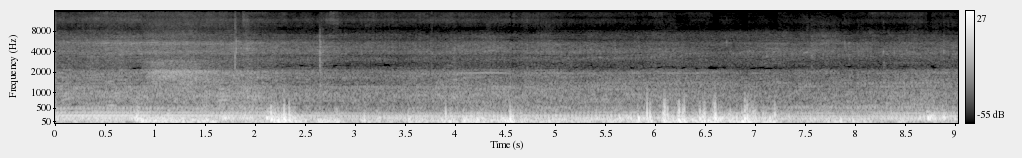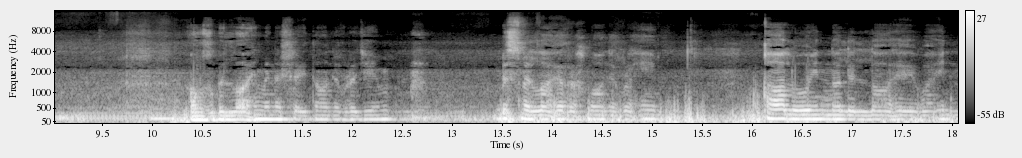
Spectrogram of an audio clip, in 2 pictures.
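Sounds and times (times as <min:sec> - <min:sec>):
wind buffeting microphone: 0:00.0 - 0:11.4, 0:12.8 - 0:18.0.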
